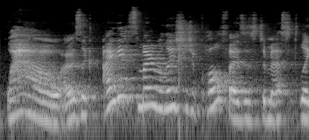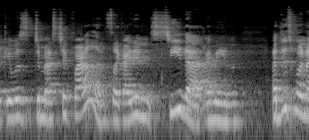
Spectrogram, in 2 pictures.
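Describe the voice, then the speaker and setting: A young woman in her twenties, a podcast guest talking candidly and haltingly, with lots of fillers and restarts. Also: mid-range voice. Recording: roomy echo.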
